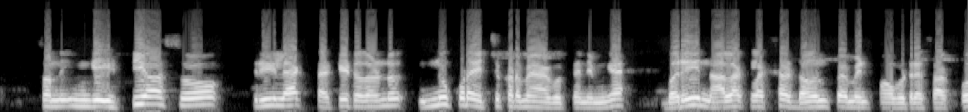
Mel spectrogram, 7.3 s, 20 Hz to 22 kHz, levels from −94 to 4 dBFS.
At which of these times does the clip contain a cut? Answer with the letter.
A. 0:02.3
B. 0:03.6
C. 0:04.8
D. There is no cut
C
